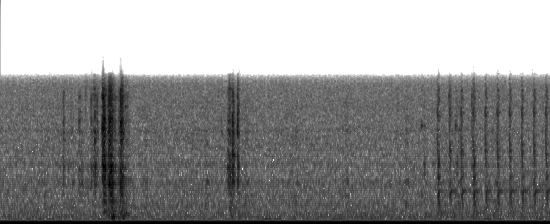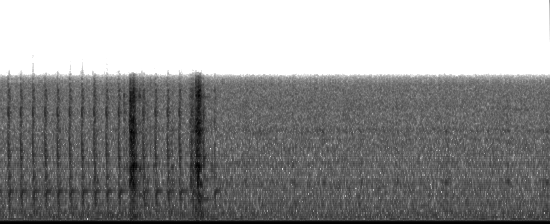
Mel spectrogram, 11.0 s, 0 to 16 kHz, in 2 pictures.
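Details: 2006 Honda Civic won't start: burst of fast, even ticking when key is turned, no crank or start follows; cause unknown.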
